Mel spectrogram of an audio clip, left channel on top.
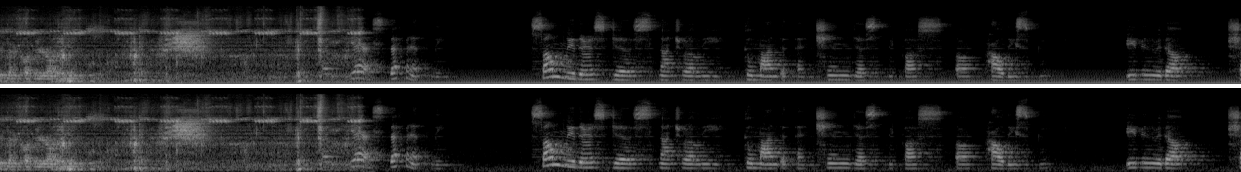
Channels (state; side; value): noise; left; hum, 13 dB below the sound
